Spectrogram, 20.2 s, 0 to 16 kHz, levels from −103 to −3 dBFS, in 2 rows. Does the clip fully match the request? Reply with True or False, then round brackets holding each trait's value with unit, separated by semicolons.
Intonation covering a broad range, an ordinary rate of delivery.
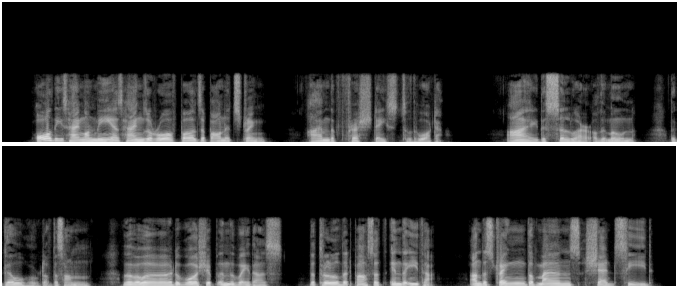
True (5.9 semitones; 160 wpm)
